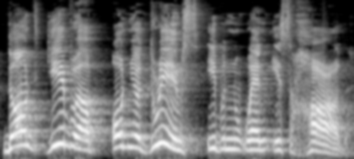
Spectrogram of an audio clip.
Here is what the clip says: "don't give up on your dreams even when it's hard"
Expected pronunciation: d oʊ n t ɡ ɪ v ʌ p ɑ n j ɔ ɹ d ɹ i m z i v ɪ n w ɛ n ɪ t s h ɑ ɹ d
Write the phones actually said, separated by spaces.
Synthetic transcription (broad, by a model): d oʊ n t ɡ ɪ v ʌ p ɑ n j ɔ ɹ d ɹ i m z i v ɪ n w ɛ n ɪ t s h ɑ ɹ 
